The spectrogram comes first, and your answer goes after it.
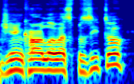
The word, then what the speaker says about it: Giancarlo Esposito: that's games now it's the trailer has I'm pronouncing his name right Giancarlo Esposito yes yes from Breaking Bad better call Saul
